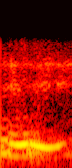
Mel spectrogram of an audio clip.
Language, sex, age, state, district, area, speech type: Manipuri, female, 60+, Manipur, Churachandpur, urban, conversation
